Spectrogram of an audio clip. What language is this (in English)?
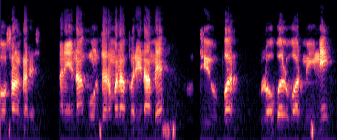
Gujarati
